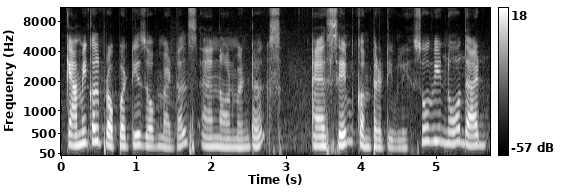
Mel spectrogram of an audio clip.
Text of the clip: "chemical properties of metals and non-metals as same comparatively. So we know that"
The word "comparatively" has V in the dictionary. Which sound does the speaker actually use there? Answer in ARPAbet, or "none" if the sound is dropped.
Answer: V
